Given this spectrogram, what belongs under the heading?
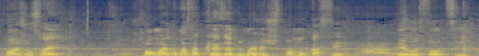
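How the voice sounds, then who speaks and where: A man's voice: sits high, fairly quick, a little hiss or hum. A man filming a casual vlog in an office building, delivering an indignant, repetitive warning to his online viewers. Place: office building, walking to get coffee.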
